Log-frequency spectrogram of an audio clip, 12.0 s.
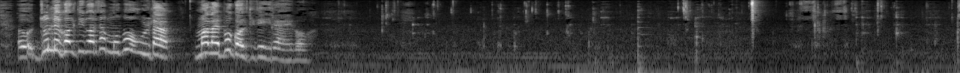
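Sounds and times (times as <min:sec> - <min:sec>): person chewing: 0:04.0 - 0:12.0
wet mouth clicks and smacks: 0:04.7 - 0:07.6, 0:08.5 - 0:11.4.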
